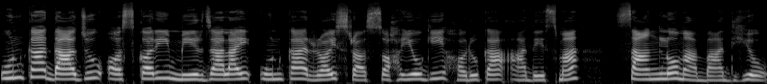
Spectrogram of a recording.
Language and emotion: Nepali, neutral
